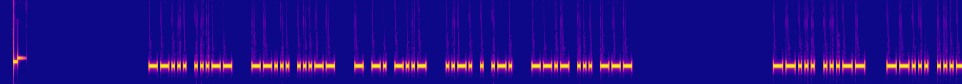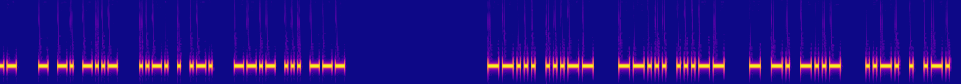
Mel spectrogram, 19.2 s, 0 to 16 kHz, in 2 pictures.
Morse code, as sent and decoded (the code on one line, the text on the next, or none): --... ...-- / --... ...-- / - -. -..- / ..-. .-. / --.- ... --- / --... ...-- / --... ...-- / - -. -..- / ..-. .-. / --.- ... --- / --... ...-- / --... ...-- / - -. -..- / ..-. .-.
73 73 TNX FER QSO 73 73 TNX FER QSO 73 73 TNX FER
